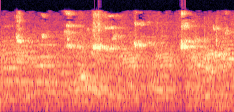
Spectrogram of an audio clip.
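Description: Live basketball game sounds on a hardwood court: about six short high-pitched squeaks, typical of sneakers, and the ball bouncing, over steady crowd chatter in the gym.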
